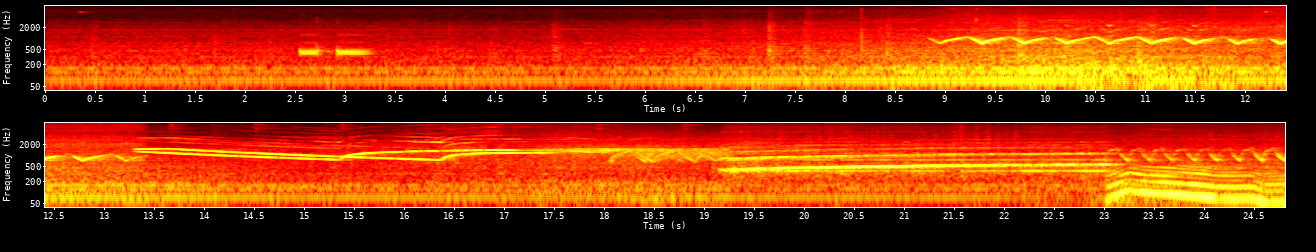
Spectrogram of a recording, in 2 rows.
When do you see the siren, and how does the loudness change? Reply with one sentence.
You can hear the siren from 8.8 to 24.7 s, at a steady volume.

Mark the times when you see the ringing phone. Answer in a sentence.
You can hear the ringing phone from 2.5 to 3.3 s.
